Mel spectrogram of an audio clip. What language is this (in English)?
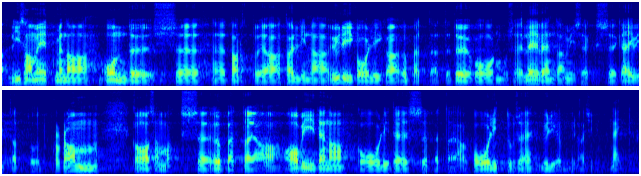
Estonian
